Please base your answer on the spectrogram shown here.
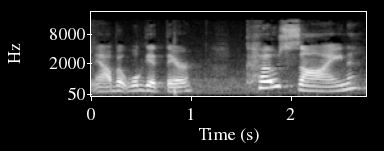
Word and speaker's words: cos: but we'll get there cosine it's abbreviated with cos and just because on your calculator button it says cos don't call it costs okay you're going to know that that stands for cosine and that's adjacent over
